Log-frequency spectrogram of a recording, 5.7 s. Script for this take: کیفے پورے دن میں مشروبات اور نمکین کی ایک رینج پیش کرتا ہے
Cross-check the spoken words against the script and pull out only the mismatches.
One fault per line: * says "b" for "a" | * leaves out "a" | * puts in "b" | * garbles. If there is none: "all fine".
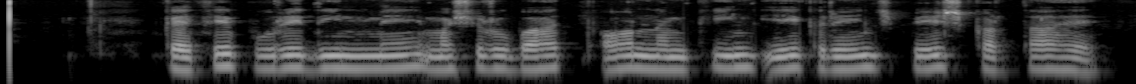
* leaves out "کی"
